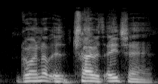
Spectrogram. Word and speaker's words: Etienne: So, it is growing up it is Travis Etienne. So, it would be like A-C-H-A-N-E. Uh and that's how you always said Travis Etienne.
